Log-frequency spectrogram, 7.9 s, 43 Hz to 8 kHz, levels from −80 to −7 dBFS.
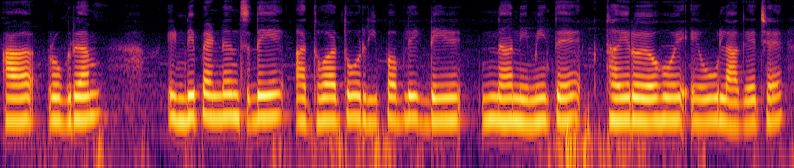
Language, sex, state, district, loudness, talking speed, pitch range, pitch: Gujarati, female, Gujarat, Valsad, -17 LUFS, 120 wpm, 185-200 Hz, 190 Hz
